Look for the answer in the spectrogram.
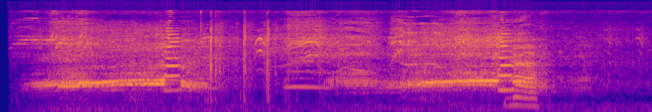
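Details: Canada geese calling while hungry: two long, nasal honks, each drawn out for nearly a second, with short clicks and a faint low murmur between them.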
